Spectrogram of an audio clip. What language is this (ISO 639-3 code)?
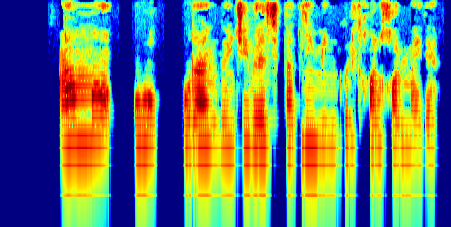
uzb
